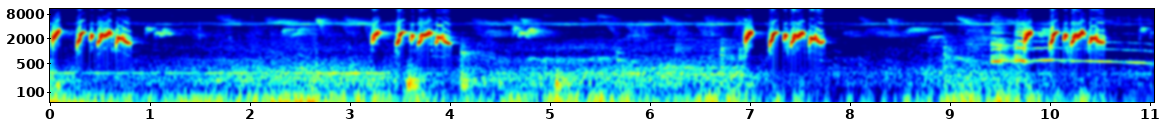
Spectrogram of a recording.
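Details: Red-whiskered bulbul from Thailand in a short 'bern' song for young birds to learn. Four quick warbling phrases, roughly three seconds apart, each a cluster of slurred bright notes. A faint low whistle glides down near the end.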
